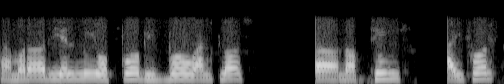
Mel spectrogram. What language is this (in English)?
Odia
